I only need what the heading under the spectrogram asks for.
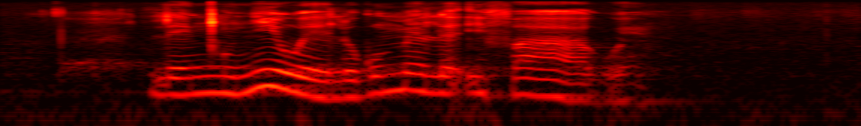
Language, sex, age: Swati, male, 18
